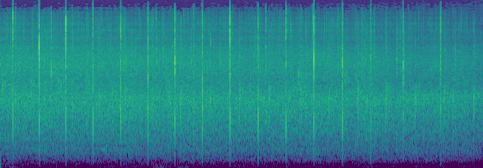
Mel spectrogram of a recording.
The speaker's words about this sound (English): Ladies and gentlemen, I think we should thank Paul Davenport for that splendid piping introduction as he piped us into the hall this evening. Give Paul a big round of applause.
